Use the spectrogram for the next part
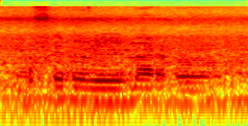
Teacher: ketika membacanya alif lamnya tidak nampak. Yafirrul mar'u langsung ke lam.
